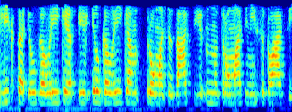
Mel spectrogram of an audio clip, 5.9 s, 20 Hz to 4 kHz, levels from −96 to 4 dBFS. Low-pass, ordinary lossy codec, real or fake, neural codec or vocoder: 3.6 kHz; MP3, 24 kbps; real; none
